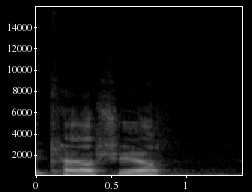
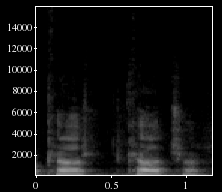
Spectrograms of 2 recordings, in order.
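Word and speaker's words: Kärcher: The other one I looked at was the Karcher, or Karcher, however you want to pronounce it.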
